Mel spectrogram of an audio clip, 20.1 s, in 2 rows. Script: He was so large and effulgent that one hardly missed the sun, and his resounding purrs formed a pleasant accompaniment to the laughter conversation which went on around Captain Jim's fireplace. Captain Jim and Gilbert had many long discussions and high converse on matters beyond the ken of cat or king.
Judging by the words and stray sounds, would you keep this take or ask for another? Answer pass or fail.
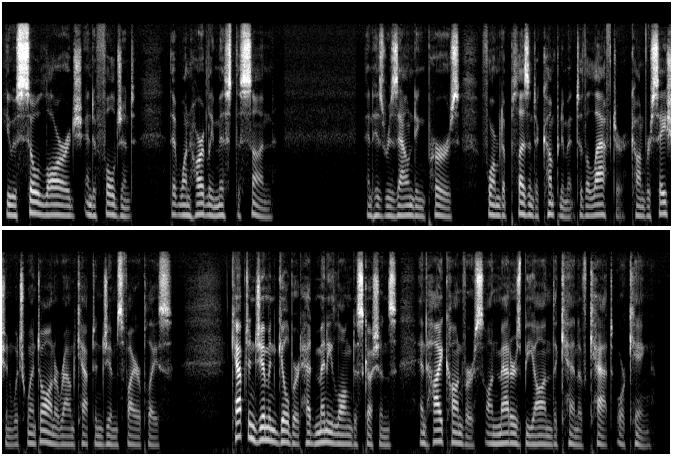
pass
